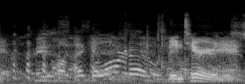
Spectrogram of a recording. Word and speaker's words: Gallardo: Gallardo.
